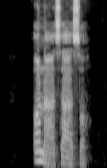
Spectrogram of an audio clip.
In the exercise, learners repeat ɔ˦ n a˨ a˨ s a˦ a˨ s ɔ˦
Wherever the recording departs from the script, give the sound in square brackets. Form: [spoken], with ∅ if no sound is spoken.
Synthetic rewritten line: ɔ˦ n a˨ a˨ s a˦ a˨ s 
